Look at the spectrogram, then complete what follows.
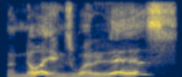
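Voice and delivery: ordinary delivery, nothing marked

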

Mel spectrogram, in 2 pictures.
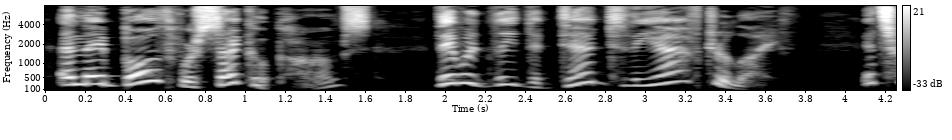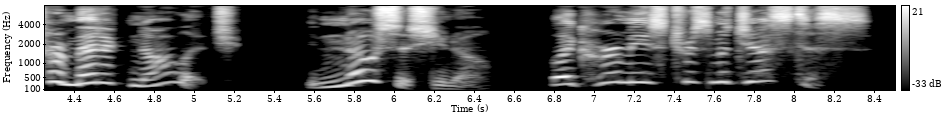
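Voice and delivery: ranting mother on live TV; frantic rant. A narrator's reading. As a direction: pour it out like a woman unravelling. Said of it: "Ruth continued ranting".

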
